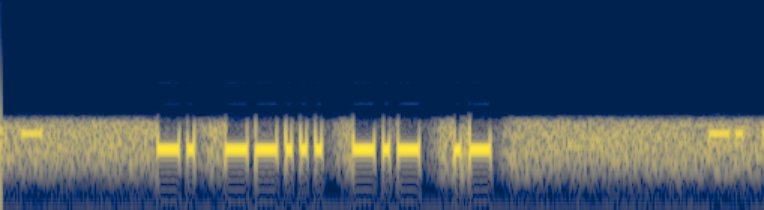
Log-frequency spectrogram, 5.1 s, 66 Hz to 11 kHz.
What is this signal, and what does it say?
Morse code, heard as a keyed tone, about 24 wpm, spaced as for 21 wpm, 290 Hz. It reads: N7KA
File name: 2016 arrl dx cw / 2016-ARRL-DX-CW-K5TR- - 0-39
